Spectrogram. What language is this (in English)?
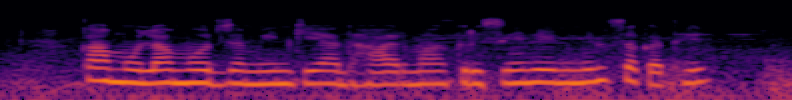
Chhattisgarhi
